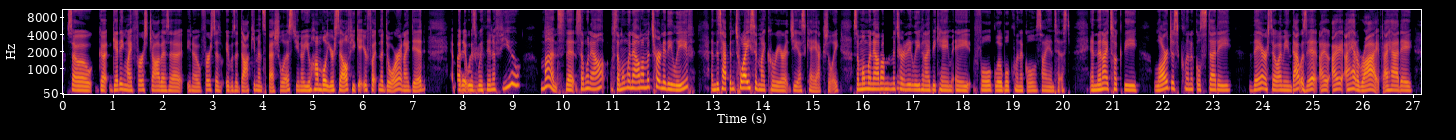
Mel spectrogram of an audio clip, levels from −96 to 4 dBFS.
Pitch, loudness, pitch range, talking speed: 180 Hz, -25 LUFS, 165-205 Hz, 210 wpm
